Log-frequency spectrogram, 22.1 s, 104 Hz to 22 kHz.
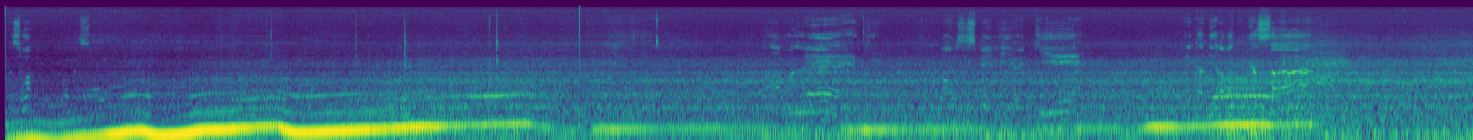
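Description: Corvette Z06's V8 heard from inside the car, pulling away gently and short-shifting up through the gears at low revs. Its pitch climbs and falls back with each shift in the first several seconds, holds steady while cruising, and rises and drops once more near the end.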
